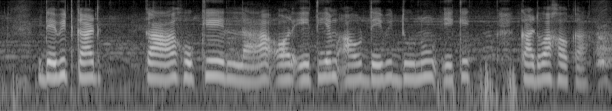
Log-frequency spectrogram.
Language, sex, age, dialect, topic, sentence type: Bhojpuri, female, 18-24, Southern / Standard, banking, question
